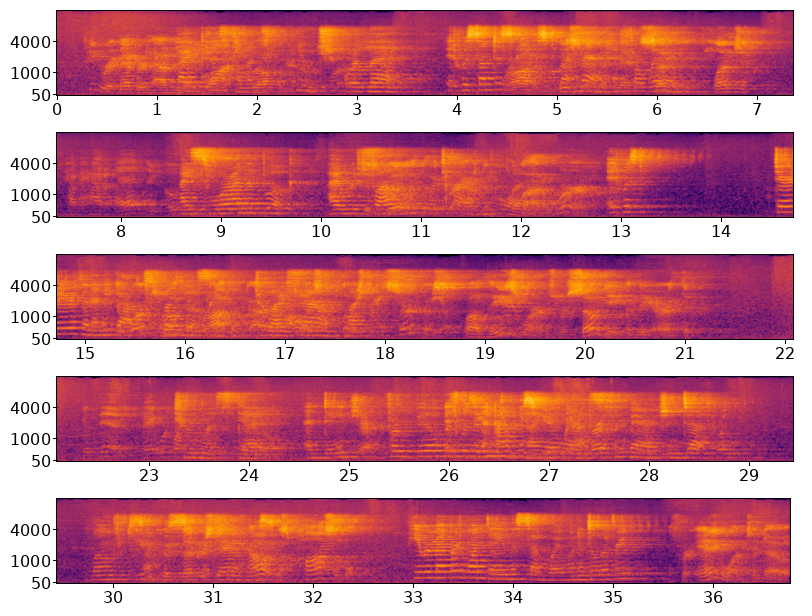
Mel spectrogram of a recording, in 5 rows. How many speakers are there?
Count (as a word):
four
